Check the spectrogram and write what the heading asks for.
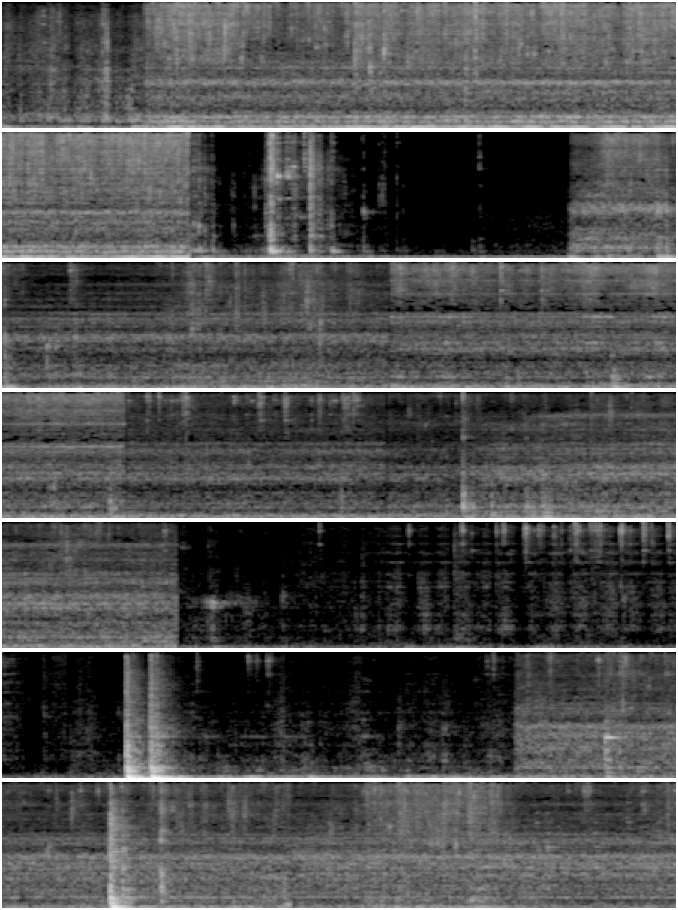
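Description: Kitchen tap water running into a stainless-steel sink while dishes are rinsed under it, heard in several short cut-together stretches. Two sharp knocks stand out in the second half.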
